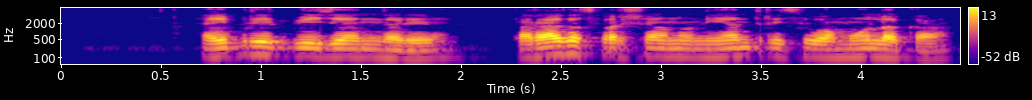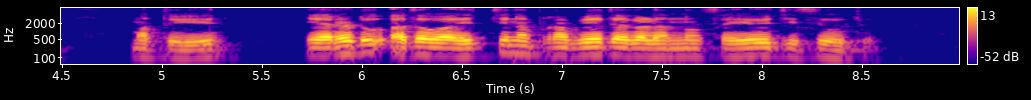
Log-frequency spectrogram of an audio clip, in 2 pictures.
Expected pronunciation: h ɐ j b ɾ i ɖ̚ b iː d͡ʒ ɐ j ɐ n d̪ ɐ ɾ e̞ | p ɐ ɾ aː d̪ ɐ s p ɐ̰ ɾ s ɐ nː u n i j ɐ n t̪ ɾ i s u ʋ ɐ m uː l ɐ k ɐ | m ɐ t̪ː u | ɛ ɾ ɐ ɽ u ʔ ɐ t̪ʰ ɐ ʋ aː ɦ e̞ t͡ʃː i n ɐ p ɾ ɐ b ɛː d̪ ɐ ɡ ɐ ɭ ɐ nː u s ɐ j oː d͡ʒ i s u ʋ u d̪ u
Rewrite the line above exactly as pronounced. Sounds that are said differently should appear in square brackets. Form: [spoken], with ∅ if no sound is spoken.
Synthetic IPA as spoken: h ɐ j b ɾ i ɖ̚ b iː d͡ʒ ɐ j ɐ n d̪ ɐ ɾ e̞ | p ɐ ɾ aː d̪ ɐ s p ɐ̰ ɾ [ʂ] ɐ nː u n i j ɐ n t̪ ɾ i s u ʋ ɐ m uː l ɐ k ɐ | m ɐ t̪ː u | ɛ ɾ ɐ ɽ u ʔ ɐ t̪ʰ ɐ ʋ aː ɦ e̞ t͡ʃː i n ɐ p ɾ ɐ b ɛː d̪ ɐ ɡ ɐ ɭ ɐ nː u s ɐ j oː d͡ʒ i s u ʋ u d̪ u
